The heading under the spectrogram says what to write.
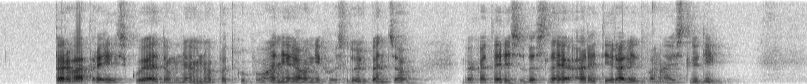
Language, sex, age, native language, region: Slovenian, male, 12-17, Slovenian, Drava region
